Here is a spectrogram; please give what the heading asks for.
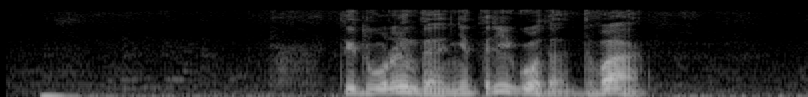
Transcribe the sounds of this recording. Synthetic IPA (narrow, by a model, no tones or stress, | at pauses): t̪ɨd̪ʊɾɨnd̪ənʲɛt̪ɾʲiɡod̪əd̪va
